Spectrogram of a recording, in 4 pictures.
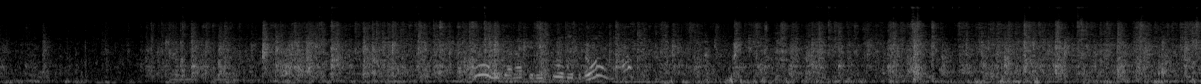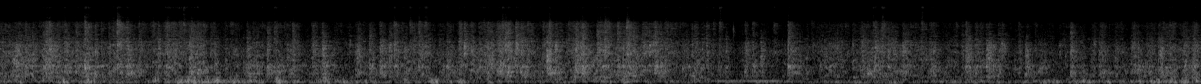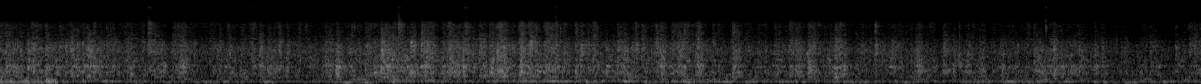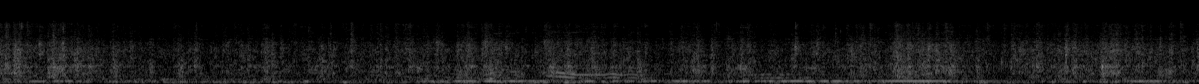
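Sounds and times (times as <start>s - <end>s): wind rumbling on microphone: 0.0s - 26.8s
heavy rain falling: 0.0s - 48.0s.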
